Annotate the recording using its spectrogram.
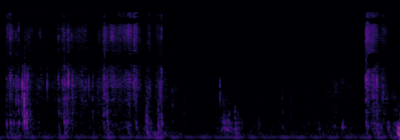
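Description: Faint, intermittent crinkling and rustling of sealed paper gauze-sponge packets being handled and flipped through.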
